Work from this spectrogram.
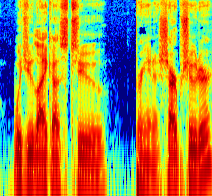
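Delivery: ordinary delivery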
